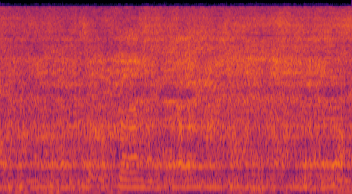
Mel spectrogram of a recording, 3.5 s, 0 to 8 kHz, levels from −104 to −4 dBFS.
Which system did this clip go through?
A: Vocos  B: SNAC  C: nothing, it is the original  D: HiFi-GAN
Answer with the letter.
B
